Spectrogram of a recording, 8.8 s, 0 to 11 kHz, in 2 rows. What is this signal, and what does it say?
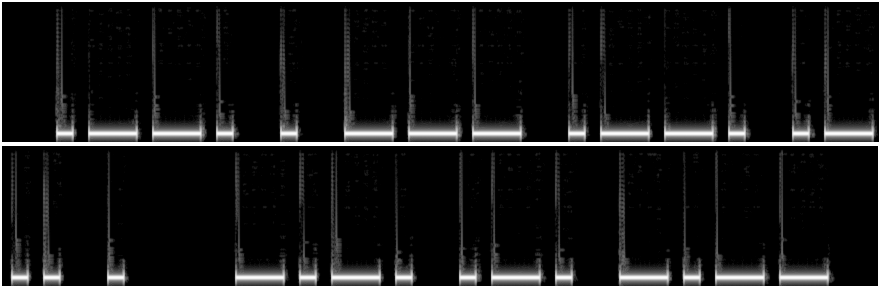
Morse code, heard as a keyed tone, about 15 wpm, 700 Hz. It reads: PEOPLE CRY
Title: Sentences from Top 1000 Words - Review Part 2 - 15wpm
